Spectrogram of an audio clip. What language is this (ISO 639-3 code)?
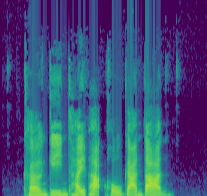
yue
